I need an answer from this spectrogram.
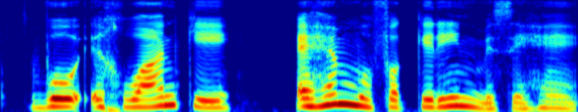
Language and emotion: Urdu, neutral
